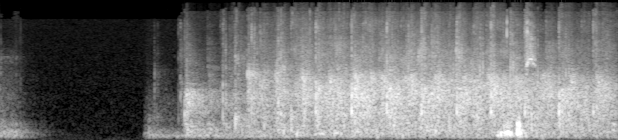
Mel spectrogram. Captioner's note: applause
